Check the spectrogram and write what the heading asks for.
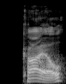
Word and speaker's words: Kyle: which is The Kyle, K-Y-L-E, because how else would you spell that?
